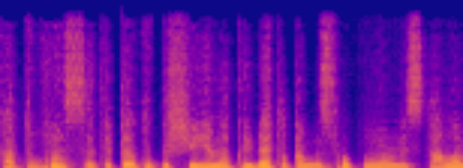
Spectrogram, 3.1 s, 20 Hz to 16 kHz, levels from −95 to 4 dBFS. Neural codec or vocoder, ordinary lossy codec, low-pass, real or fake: codec, 44.1 kHz, 0.9 kbps, DAC; AAC, 64 kbps; 14.4 kHz; fake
